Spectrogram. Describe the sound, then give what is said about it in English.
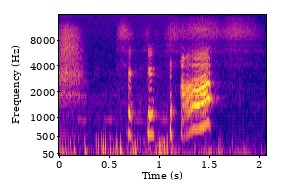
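A person does a loud chicken impression: a few short clucking bursts followed by a drawn-out, rising squawk, then trailing off. No actual words are spoken. “That's a good ass chicken impression.”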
